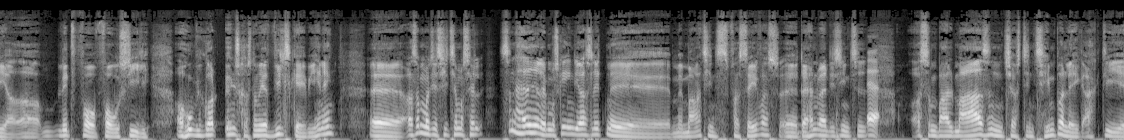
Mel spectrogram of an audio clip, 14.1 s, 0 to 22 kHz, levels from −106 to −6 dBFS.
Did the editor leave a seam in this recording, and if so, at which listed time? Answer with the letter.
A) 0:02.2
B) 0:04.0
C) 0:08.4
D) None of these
D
